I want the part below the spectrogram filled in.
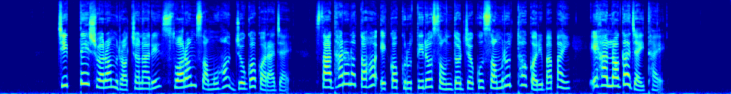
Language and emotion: Odia, neutral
